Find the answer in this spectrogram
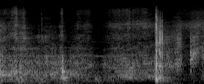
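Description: A small wooden cylinder is handled on a hard tabletop. A few sharp wooden knocks, the loudest about a second and a half in, have light rubbing and scraping between them.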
